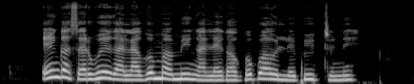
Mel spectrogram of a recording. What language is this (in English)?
Kalenjin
